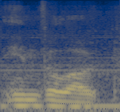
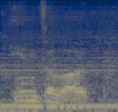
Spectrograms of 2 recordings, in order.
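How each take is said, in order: The two takes are said the same way.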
